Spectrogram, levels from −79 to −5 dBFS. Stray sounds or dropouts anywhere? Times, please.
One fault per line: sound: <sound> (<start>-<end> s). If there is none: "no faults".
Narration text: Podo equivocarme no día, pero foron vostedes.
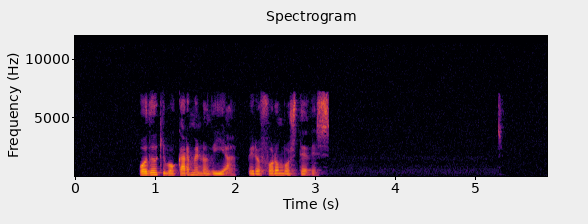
no faults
